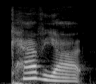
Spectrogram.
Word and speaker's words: caveat: more information number one caveat this word refers to a warning or caution it actually has three syllables and the stresses on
